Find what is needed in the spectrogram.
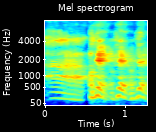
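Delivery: nervous, jittery voice. Recounting offering a free shot before a fight, imitating Garbs, jittery. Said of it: "he's like a bit jittery".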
